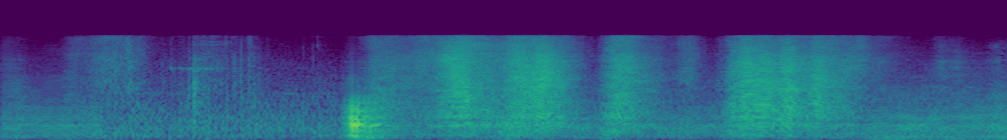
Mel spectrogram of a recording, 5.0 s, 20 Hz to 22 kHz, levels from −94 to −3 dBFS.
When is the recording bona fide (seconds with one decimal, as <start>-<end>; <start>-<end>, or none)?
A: 0.5-1.7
